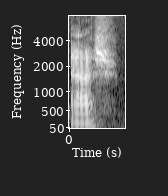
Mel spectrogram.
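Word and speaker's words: Æ: It's like pronounced Ash.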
